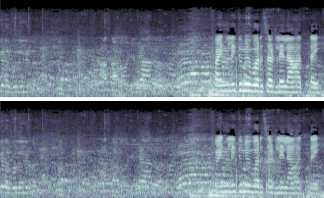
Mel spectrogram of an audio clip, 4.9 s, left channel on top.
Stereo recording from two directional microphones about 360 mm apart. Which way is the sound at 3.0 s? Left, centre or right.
Centre.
